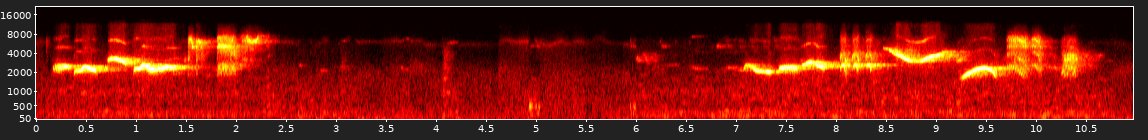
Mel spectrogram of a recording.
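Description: A Eurasian blackbird sings two rich, fluty warbled phrases a few seconds apart, each breaking into a higher, scratchy twitter at the end.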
